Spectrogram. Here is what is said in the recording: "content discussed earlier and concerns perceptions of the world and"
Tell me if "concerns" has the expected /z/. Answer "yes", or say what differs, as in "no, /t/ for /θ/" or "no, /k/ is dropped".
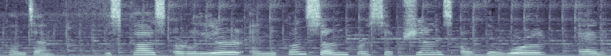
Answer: no, /z/ is dropped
